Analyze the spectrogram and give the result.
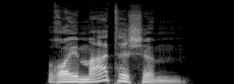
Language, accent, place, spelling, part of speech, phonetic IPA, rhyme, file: German, Germany, Berlin, rheumatischem, adjective, [ʁɔɪ̯ˈmaːtɪʃm̩], -aːtɪʃm̩, De-rheumatischem.ogg
- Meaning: strong dative masculine/neuter singular of rheumatisch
